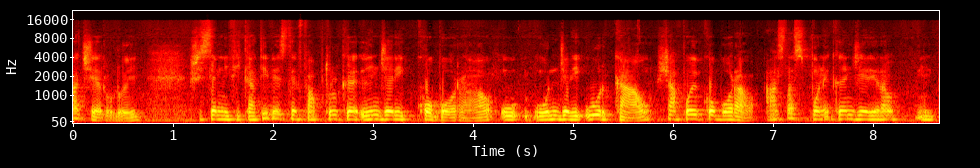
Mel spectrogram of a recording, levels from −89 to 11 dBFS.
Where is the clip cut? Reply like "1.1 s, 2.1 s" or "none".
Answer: none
